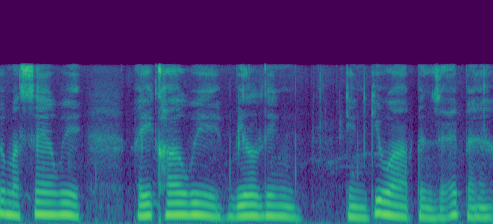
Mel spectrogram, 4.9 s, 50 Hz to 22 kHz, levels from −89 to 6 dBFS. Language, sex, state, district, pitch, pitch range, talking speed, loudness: Rengma, female, Nagaland, Kohima, 155 Hz, 140-170 Hz, 85 wpm, -21 LUFS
